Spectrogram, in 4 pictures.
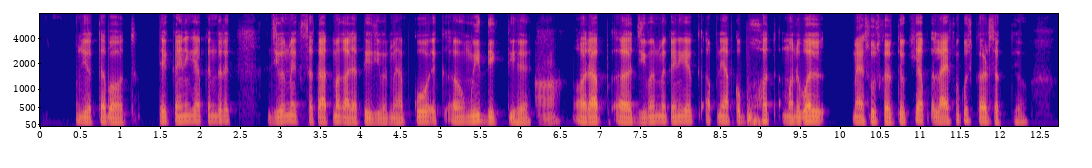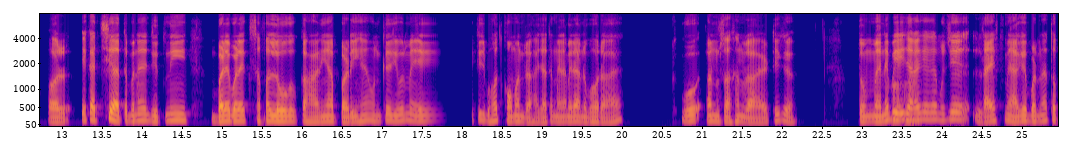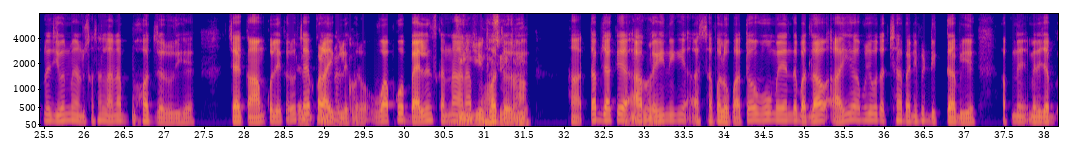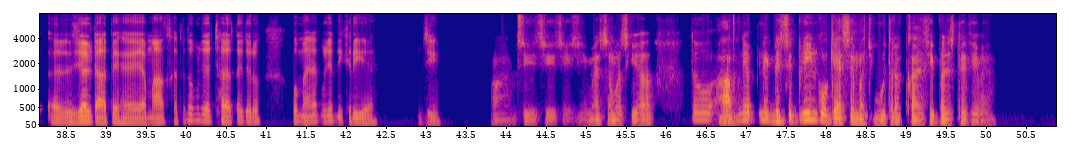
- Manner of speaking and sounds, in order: in English: "लाइफ"; "बात" said as "आत"; in English: "कॉमन"; in English: "लाइफ"; in English: "बैलेंस"; in English: "बेनिफिट"; in English: "रिज़ल्ट"; in English: "मार्क्स"; tapping; in English: "डिसिप्लिन"
- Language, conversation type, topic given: Hindi, podcast, आपने कोई बुरी आदत कैसे छोड़ी, अपना अनुभव साझा करेंगे?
